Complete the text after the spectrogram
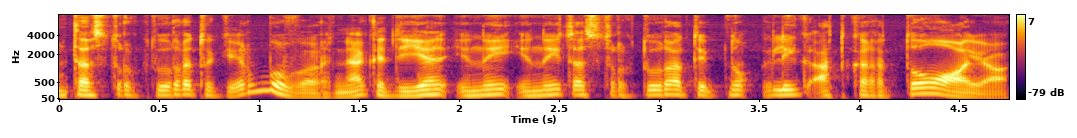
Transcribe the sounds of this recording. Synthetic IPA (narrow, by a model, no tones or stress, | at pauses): t̪ɐst̪ɾʊk̚t̪uːɾɐt̪oːkʲɛɪɾbʊʋoːɐɾnʲɛkɐt̪jiɛʔɪnɐɪʔɪnɐɪt̪ɐst̪ɾʊk̚t̪uːɾɐt̪ɐɪpnʊlʲiːkɐt̪kɐrt̪oːjo̰ː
